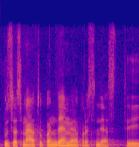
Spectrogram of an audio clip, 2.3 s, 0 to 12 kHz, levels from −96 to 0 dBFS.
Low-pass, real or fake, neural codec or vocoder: 9.9 kHz; real; none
